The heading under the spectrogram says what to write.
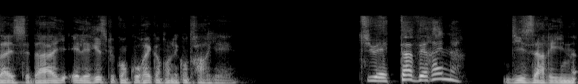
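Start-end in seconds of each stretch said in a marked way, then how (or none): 3.6-4.6 slow, disbelieving question, higher; incredulous. Acted. Zarine to Perrine on hearing he is Taveren, incredulous. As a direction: doubt every syllable of Taveren. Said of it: "incrédule".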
